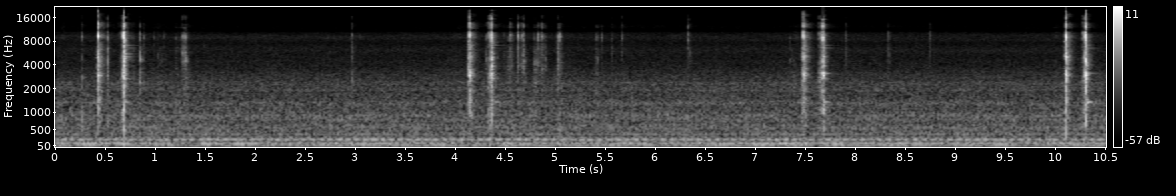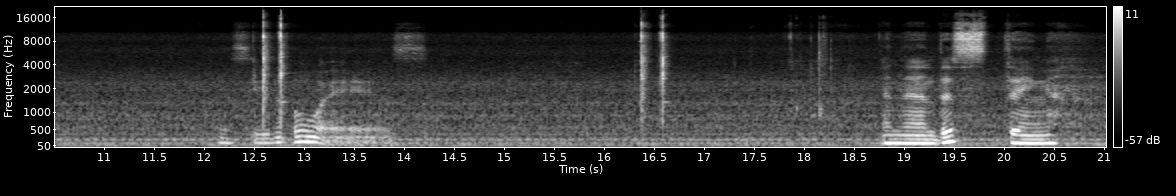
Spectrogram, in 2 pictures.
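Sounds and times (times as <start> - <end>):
steady low hum: 0.0 - 21.0
plastic viewfinder double clicks: 0.3 - 1.4, 4.0 - 5.6, 7.4 - 7.9, 10.1 - 10.4, 12.5 - 12.9, 16.3 - 16.7.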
